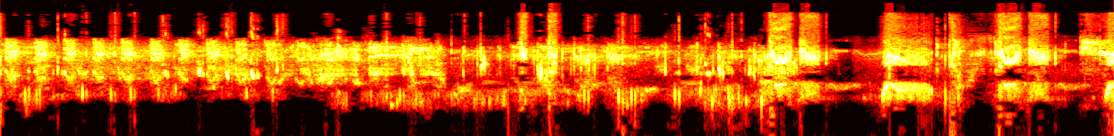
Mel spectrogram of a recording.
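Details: Swiftlets calling others to come and nest: a dense, continuous twittering of high, buzzy chirps, overlapping and uneven, with brief louder bursts near the end.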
